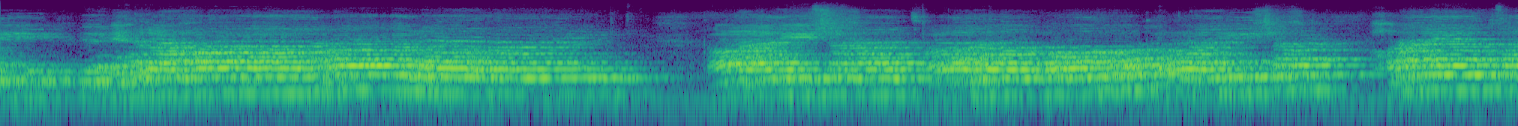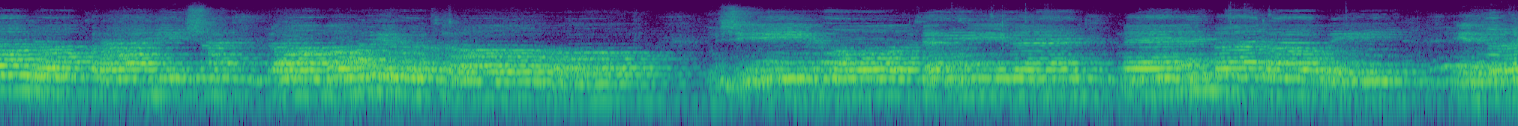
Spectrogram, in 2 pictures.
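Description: Maronite liturgical chant sung in long, sustained phrases, with three short breaks between them.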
